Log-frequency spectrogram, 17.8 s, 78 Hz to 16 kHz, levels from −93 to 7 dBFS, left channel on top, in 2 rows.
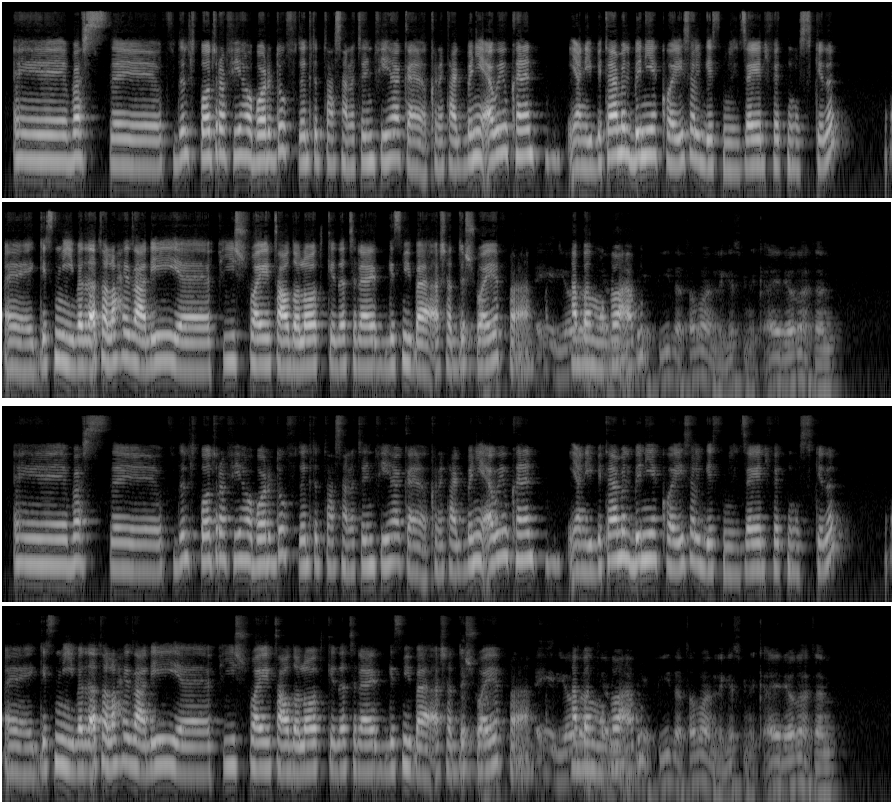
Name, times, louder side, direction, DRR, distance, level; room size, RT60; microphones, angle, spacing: voice 1, 0.1-8.3 8.9-14.2 14.6-15.2, left 5 dB, 40° left, 0.5 m, -29 dB
voice 2, 13.5-17.2, right 1 dB, 20° right, 1.5 m, -44 dB
8.2 x 5.9 x 6.5 m
head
